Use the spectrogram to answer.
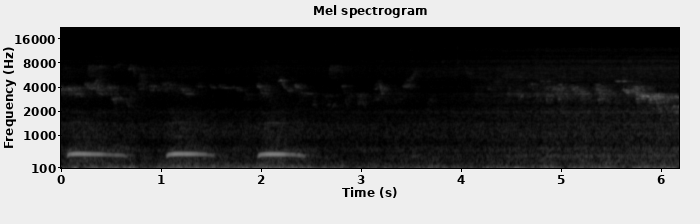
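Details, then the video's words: Mourning dove giving three soft, low, hollow coos, each about half a second long and spaced about a second apart, over faint high twittering from other birds and a steady low rumble. "Mourning dove part 1. Beautiful bird with a beautiful song."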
